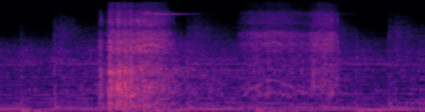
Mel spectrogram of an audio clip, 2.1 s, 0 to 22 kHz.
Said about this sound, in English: use an 8mm swivel socket and extension on our impact to go ahead and run this off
